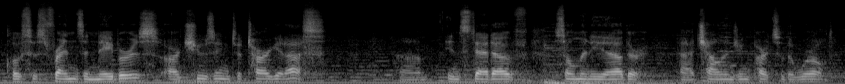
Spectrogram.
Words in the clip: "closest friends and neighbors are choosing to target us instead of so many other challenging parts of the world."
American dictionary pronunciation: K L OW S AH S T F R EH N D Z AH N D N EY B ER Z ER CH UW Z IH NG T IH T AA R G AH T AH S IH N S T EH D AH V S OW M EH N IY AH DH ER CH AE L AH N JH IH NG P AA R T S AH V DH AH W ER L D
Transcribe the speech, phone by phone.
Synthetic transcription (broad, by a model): K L OW S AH S T F R EH N D Z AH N N EY B ER Z ER CH UW Z IH NG T IH T AA R G AH T AH S IH N S T EH D AH V S OW M EH N IY AH DH ER CH AE L AH N JH IH NG P AA R T S AH V DH AH W ER L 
